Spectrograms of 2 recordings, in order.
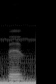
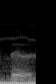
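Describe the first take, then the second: No difference in how they are said.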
